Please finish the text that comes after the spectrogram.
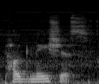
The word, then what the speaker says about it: pugnacious: So pugnacious is an adjective. The second syllable is accented and it's quarrelome or fond of fighting.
